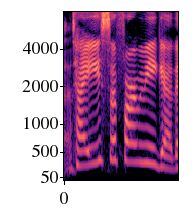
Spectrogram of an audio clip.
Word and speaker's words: Taissa Farmiga: Taissa Farmiga.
